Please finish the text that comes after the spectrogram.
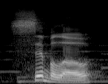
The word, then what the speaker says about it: Cibolo: i'll correct you or i'll correct y'all now it's cibolo not cebolo it's bernie not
